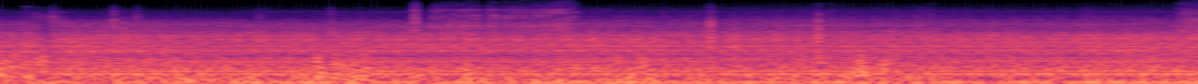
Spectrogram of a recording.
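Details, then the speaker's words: Used Moffett truck-mounted forklift diesel that won't shut off: steady low idle chugging evenly after battery disconnected in hope of killing it; engine keeps running, cause unknown. "I'm hoping this will kill it of course of course it doesn't or does come on come on die die die die die wow that's [Laughter] ridiculous"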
